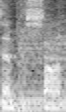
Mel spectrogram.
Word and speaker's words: en passant: There's no T, you can't pronounce the T, and that's en passant, I think.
